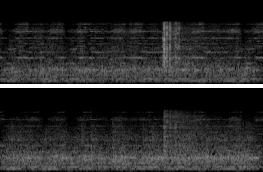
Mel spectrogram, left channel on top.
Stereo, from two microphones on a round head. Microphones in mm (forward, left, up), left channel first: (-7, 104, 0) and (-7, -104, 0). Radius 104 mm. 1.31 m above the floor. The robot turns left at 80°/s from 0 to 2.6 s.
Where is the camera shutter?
65° left (ahead or behind), 0.8 m; by 1.9 s 45° left (ahead or behind), 0.8 m.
